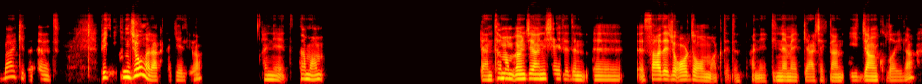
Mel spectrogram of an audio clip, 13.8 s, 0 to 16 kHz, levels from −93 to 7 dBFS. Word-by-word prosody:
Belki 210 +2 -6
de, - - -20 0.2
evet. 140 -5 -8 0.6
Peki, 200 +1 0 0.2
2'nci 220 +5 +7
olarak 190 - +4 0.3
ne 125 - -5
geliyor? 115 - -8 0.9
Hani, 145 -1 -3
t - - -28
tamam 160 -1 0 2.4
Yani, 135 0 0
tamam. 175 -2 +2
Önce, 165 +2 +7
hani, 165 0 +4
şey 165 0 0
dedin, 140 -3 -3 0.2
eee, 130 -1 -4 0.3
eee, - - -2
"Sadece 150 -1 +5
orada 140 +1 +2
olmak." 105 -5 -4
dedin. - - -14
Hani, 95 +1 -7
dinlemek 115 -1 -2
gerçekten 110 -2 -3
iyi 120 -1 -9
can 120 -1 +5
kulağıyla. 115 0 -6
135 Hz, 125 wpm, -26 LUFS, 115-165 Hz, 2.4 s, 2'nci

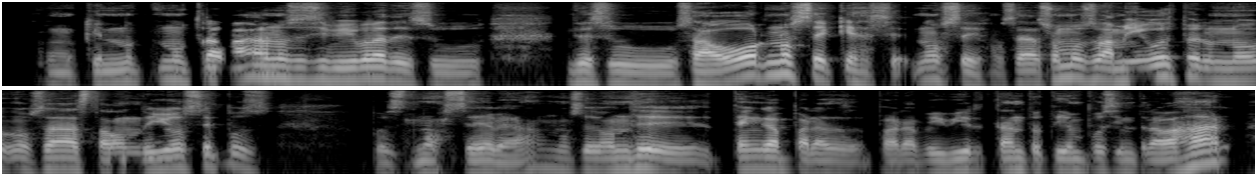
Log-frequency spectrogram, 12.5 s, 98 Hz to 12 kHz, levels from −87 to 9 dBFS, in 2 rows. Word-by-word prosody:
como 105 -1 -16
que 115 - -8
no 120 +2 -8
no 140 0 -6
trabaja, 140 +5 +4
no 155 -1 +1
sé 145 - +1
si 140 +1 0
viva 140 +2 +4
de 125 -2 -3
su 105 0 -5 0.4
de 120 0 -4
sus 105 -3 -3
aho 115 +11 +6
no 200 +2 +2
sé 460 0 +8
qué - - +3
hace, 440 - -3
no 140 - -5
sé. 100 - +2
O 100 - -14
sea, 120 +4 0
somos 145 +1 +1
amigos, 140 +5 +4
pero - - -1
no, 130 0 -2
o 130 -2 -8
sea, 125 0 +2
hasta 115 -2 +1
donde 115 +1 -5
yo 135 - +1
sé, 155 +4 0
pues 140 -6 -11 0.5
pues, - - -4
no - - -9
sé, 110 0 0
¿verdad? 95 -1 -9
No 125 -2 -18
sé 120 - -4
dónde 120 -3 -1
tenga 130 0 +1
para 110 -2 -5 0.2
para 105 0 -7
vivir 110 +3 -8
tanto 120 +1 -5
tiempo 120 -1 -8
sin 115 -1 -6
trabajar, 110 +2 +3
120 Hz, 230 wpm, -25 LUFS, 110-140 Hz, 0.5 s, sé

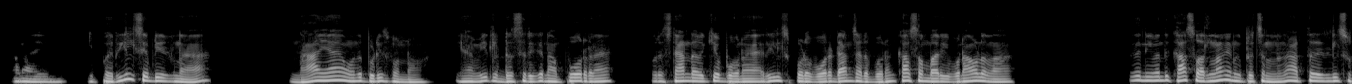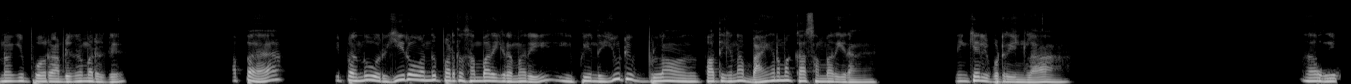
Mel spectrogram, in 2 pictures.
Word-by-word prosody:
ஆனா, 135 -1 0
இவங்க 120 -1 -3 0.4
இப்ப 125 +5 -2
Reels 220 +6 0
எப்டி 165 -2 +1
இருக்குன்னா. 135 -6 0 1.1
நான் 160 +11 +2
ஏன் 195 0 +3
வந்து 155 +1 +1
புரொடியூஸ் 140 0 0
பண்ணனும்? 110 -3 -1 0.4
என் 130 -1 +1
வீட்ல 160 0 -1
ட்ரெஸ் 135 -2 -1
இருக்கு. 135 +4 +1
நான் 125 -4 0
போடுறேன். 150 -3 +2 0.4
ஒரு 145 0 -3
ஸ்டாண்ட 155 +2 +2
வைக்கப் 140 +1 0
போறேன். 130 0 +2
ரீல்ஸ் 165 0 0
போடப் 135 -5 +1
போறேன். 130 +2 +1
டான்ஸ் 155 +2 +2
ஆடப் 125 -4 -2
போறேன். 130 +5 0
காசு 175 -2 +1
சம்பாரிக்க 135 -4 +2
போறேன். 140 +3 +2
அவ்ளோதான். 125 -7 +1 1.2
இது 195 - -1
நீ 180 - +2
வந்து 185 +1 0
காசு 185 +2 +1
வரலனா 155 +4 +3
எனக்கு 160 -7 0
பிரச்சன 140 0 +1
இல்ல. 125 +1 0
நான் 170 - +2
அடுத்த 160 +3 0 0.2
Reels 160 -1 -1
அ - - -6
நோக்கி 145 +1 0
போறேன், 140 -1 +2
அப்டீங்கிற 130 +2 0
மாரி 130 -4 +1
இருக்கு. 115 +1 -3 1.2
அப்ப 170 - -2 0.9
இப்போ 180 +2 -2
வந்து 175 +4 +2
ஒரு 150 -6 0
ஹீரோ 215 +5 +3
வந்து 195 +1 +1
படத்துல 175 -1 +1
சம்பாரிக்கிற 160 -3 +1
மாரி, 130 -5 +1 0.3
இப்ப 130 +7 -2
இந்த 135 -2 +1
YouTubeலாம் 165 - +1 0.3
பாத்தீங்கன்னா 145 +3 +1
பயங்கரமா 175 +11 +2
காசு 155 -1 0
சம்பாரிக்கிறாங்க. 115 -6 0 0.9
நீங்க 150 -1 -3
கேள்வி 175 -4 +3
பட்டுருக்கீங்களா? 110 -4 0 2.6
அதாவது 150 -3 +1
145 Hz, 150 wpm, -23 LUFS, 130-165 Hz, 2.6 s, ஏன்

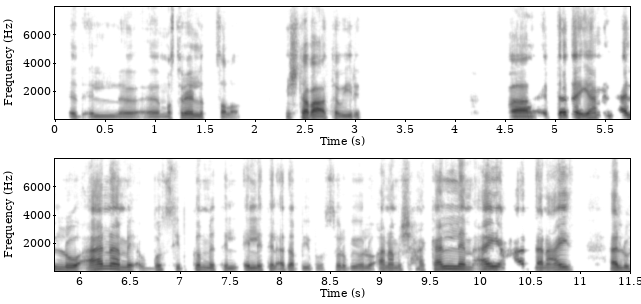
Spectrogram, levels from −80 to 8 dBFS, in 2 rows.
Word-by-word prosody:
ال 110 - -8 0.3
المصرية 95 +8 -3
للاتصالات، 115 -4 -6 0.5
مش - - -5
تبع - - +7
ساويرس. 105 -2 -5 1.5
فابتدh 110 +9 +4
يعمل 145 +2 +2 0.2
قال 155 +1 +3
له 145 0 +3 0.2
أنا 185 -1 +5
م 150 - -7 0.2
بُصي 130 +6 -9
بقمة 140 -5 -5
ال 100 - -8
قلة 130 -1 -2
الأدب، - - -4
بيبُص 105 +3 -14
له 135 - -6
بيقول 120 -1 -8
له: - - -5
"أنا 120 0 -2
مش 120 -1 -9
هاكلم 165 +6 +2
أي 180 +1 +4
حد، 185 - -4
أنا 135 -1 +1
عايز" 160 +3 +1 0.4
قال 130 0 +4
له: 125 - -3
130 Hz, 155 wpm, -23 LUFS, 110-155 Hz, 1.5 s, تبع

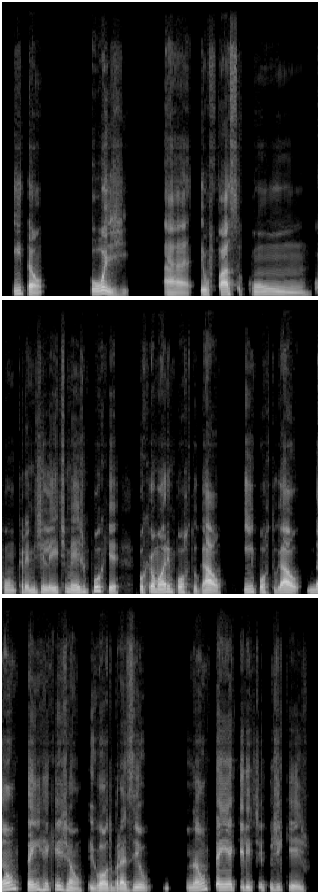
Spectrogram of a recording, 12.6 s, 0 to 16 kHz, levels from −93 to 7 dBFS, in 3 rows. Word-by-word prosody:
Então, 155 -10 +2 0.6
hoje, 130 - +2 0.4
ah, 110 -2 -1
eu 120 0 +1
faço 125 +2 +2
com 130 -5 -4
com 125 -2 -6
creme 115 +2 -3
de 130 +3 -4
leite 125 +4 -1
mesmo. 135 0 0
Por 205 +7 +2
quê? 120 -4 -1 0.2
Porque 145 +1 0
eu 150 - +6
moro 140 +1 +4
em - - -3
Portugal 125 -5 +2 0.3
e, 140 - -3
em 150 - -2
Portugal, 135 -1 +3
não 165 - +2
tem 150 -7 0
requeijão 160 - -1
igual 120 -1 +3
do 125 - -6
Brasil. 130 +5 +1 0.5
Não 135 +6 0
tem 150 -6 +1
aquele 145 -1 -1
tipo 140 -2 -9
de 145 +2 -7
queijo. 110 -8 -4
130 Hz, 155 wpm, -23 LUFS, 120-145 Hz, 0.6 s, eu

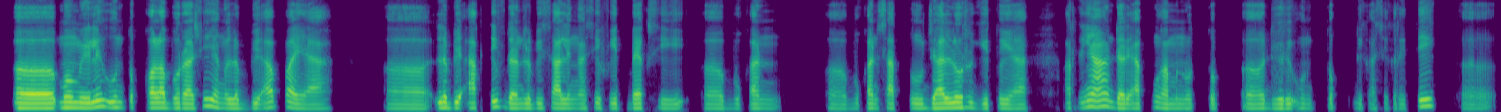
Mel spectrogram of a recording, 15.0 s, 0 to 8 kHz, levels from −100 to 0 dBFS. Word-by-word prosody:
eee, 125 -1 +9
memilih 140 +2 +5
untuk 145 -1 -2
kolaborasi 130 +4 +3
yang 135 - -5
lebih 120 0 -2
apa 145 -1 0
ya, 110 -1 -4 0.7
eee, 110 -1 -5 0.2
lebih 140 0 +3
aktif 130 +4 -2
dan 120 -3 0
lebih 125 0 -3
saling 120 -1 -1
ngasih 120 +2 -7
feedback 125 0 -3
sih, 115 0 -10
eee, 115 -1 -9
bukan, 115 0 -8 0.5
eee, 110 -1 -10
bukan 120 +1 -5
satu 120 0 -4
jalur 130 +3 +4
gitu 120 0 -5
ya. 110 0 -4 0.4
Artinya 155 +6 +2
dari 120 -3 +1
aku 140 +4 -5
nggak 120 -1 -1
menutup, 115 0 -9 0.3
eee, 115 0 -3
diri 115 +1 -2
untuk 115 -3 -14 0.2
dikasih 115 -2 -19
kritik, 165 +10 -2 0.3
eee, 110 0 -13
120 Hz, 145 wpm, -23 LUFS, 115-130 Hz, 0.7 s, eee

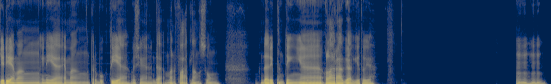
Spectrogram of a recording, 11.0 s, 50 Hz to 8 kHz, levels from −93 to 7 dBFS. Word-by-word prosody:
Jadi 100 +1 +7
emang 95 -2 -2
ini 105 -3 +1
ya, 90 0 +2
emang 90 -1 -3 0.3
terbukti 95 +3 -3
ya, 85 +5 -2
maksudnya 95 -1 -6
ada - - -1
manfaat 90 -1 -3
langsung 90 +1 -7 0.9
dari 95 -1 +7
pentingnya 85 -2 +2
olahraga 90 0 +5
gitu 90 0 -1
ya. 100 - -4 2.8
Hmm 105 -2 -3
hmm. 95 -2 -6
90 Hz, 100 wpm, -23 LUFS, 90-95 Hz, 2.8 s, Jadi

